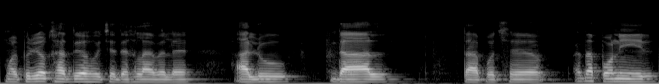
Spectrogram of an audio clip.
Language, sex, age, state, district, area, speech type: Odia, male, 18-30, Odisha, Kalahandi, rural, spontaneous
